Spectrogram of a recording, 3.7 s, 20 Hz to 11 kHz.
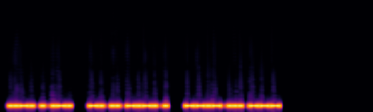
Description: Morse code, heard as a keyed tone, about 44 wpm, 700 Hz. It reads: FER NICE QSO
